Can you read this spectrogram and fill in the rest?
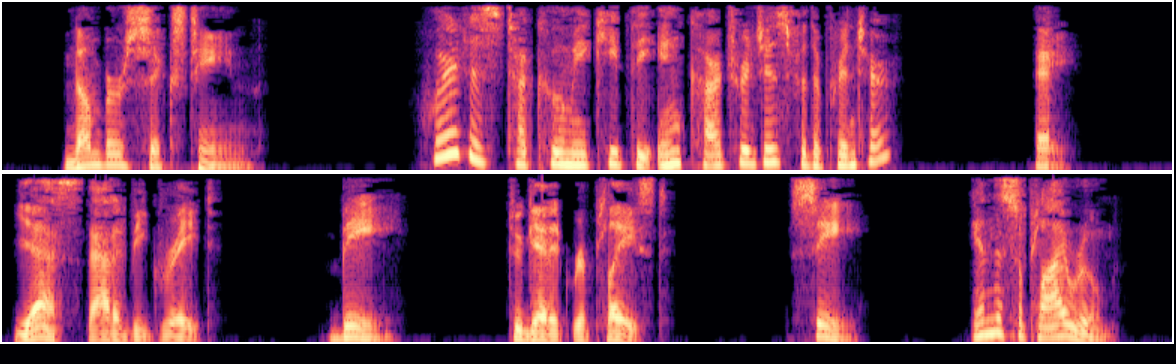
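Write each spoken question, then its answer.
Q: Where does Takumi keep the ink cartridges for the printer?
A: C: In the supply room.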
